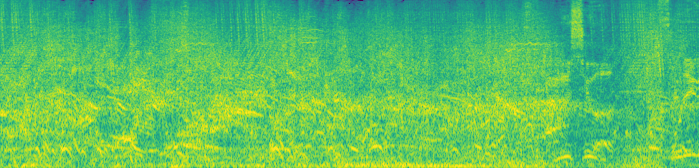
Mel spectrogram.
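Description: Blades slash and strike again and again in a chaotic battle.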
